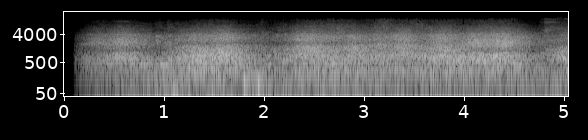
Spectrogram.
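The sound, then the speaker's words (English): Thousands of protesters at Copley Square chant against President Donald Trump's executive order blocking entry to the U.S. for people from seven mostly Muslim countries: rising and falling waves of many voices, loud and dense, with a rumbling roar underneath and no single speaker standing out. “Thousands gathered at Copley Square yesterday to protest the president's executive order blocking entry to the U.S.”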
